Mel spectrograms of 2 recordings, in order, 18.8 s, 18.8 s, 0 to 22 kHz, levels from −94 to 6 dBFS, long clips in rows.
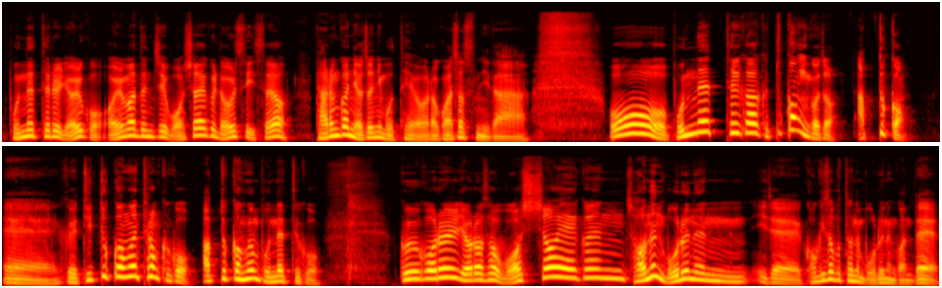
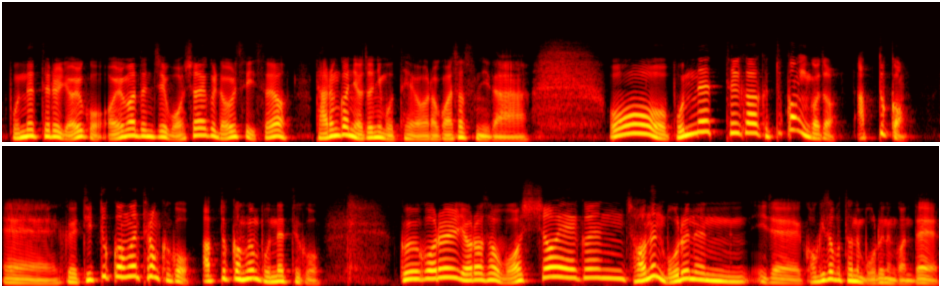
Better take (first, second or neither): first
